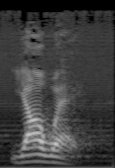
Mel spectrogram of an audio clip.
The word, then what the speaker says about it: Yahweh: We often pronounce this as Yahweh.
